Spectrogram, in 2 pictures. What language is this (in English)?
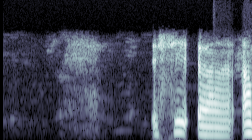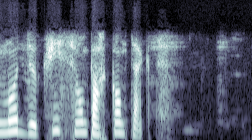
French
